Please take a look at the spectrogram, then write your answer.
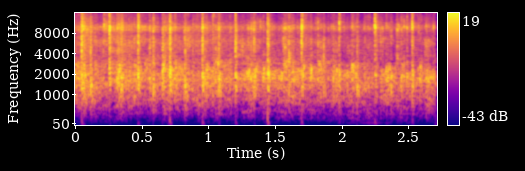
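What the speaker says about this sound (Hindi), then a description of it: "जोरदार तालियां इसके लिए।" Lively applause from an audience at a Hindi-language meeting speech, dense rapid clapping that stays fairly steady and close for a few seconds with little else over it.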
